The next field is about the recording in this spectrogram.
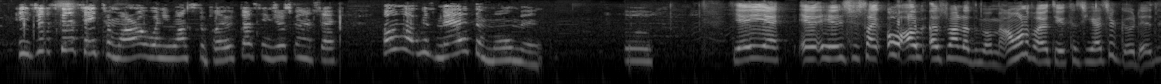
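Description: A woman speaks in a high voice at a very fast pace. Faint music plays in the background. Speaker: gamer in party chat. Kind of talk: casual gaming chat with friends. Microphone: headset.

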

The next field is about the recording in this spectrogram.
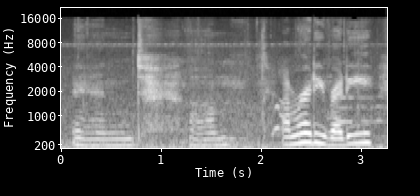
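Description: The speech comes at a very slow pace with ordinary pitch variation, a dry sound with no echo, and noticeable background noise. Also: woman. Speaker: vlogger. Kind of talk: casual vlog chat. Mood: excited, upbeat. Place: street. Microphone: phone near.

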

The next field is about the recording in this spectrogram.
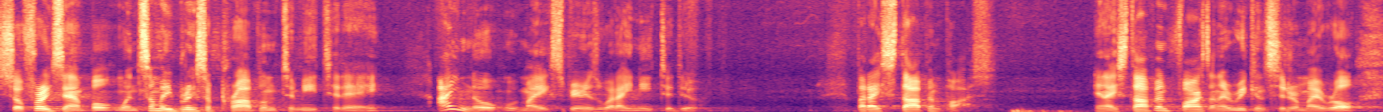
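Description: A man at a fairly quick pace, lively intonation broken by long, frequent pauses. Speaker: police lieutenant; speaker. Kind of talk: inspirational talk. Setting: stage with audience. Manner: halting. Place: hall.

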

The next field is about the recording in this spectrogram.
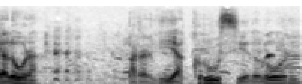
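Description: A man speaks with a Trentino accent. The sound is dry with no echo, though noticeable background noise is present. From Trentino, Italy. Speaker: poet. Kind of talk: poetry reading. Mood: warm, lively. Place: open country. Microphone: phone near.

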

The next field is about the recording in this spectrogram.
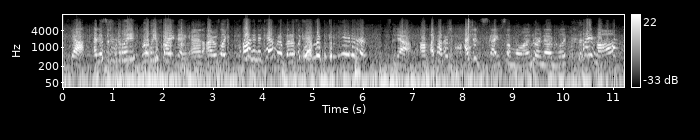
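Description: The speaker talks at a moderate pace over crowd noise in the background. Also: woman. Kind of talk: casual vlog chat. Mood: excited, amused, a bit scared. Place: car. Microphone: webcam.

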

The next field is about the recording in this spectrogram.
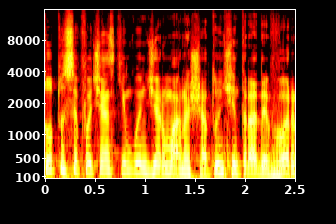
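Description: A man races through his words at a very fast pace over a quiet background. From Romania, Călărași county; Romania. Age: 30s. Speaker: history enthusiast; podcast guest. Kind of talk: casual chat. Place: studio. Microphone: studio mic.

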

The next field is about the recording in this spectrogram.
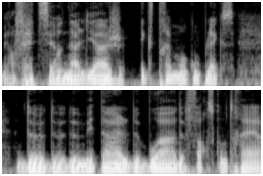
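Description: Against a quiet background, a man speaks fairly slowly in a dark, mellow tone, his pitch fairly low and his intonation fairly even. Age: 30s. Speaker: pianist and composer. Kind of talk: casual chat. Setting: at his home next to his piano.

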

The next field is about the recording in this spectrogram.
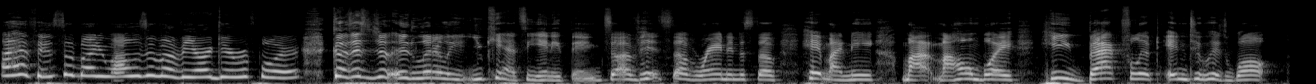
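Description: A high-pitched woman at a moderate pace, very wide pitch swings, quiet background. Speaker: reaction video host. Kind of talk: casual reaction commentary. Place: home room. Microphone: studio mic.

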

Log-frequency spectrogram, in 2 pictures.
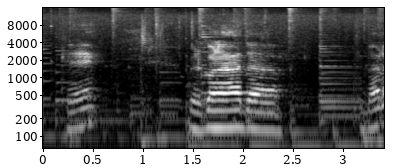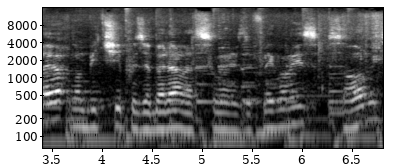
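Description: Over clear background music, a man with a French accent speaks at a moderate pace. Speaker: chef. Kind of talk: cooking demonstration. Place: kitchen. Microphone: camera far.

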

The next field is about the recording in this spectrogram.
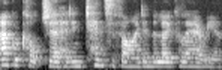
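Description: Against a quiet background with audible room echo, a woman speaks at a moderate pace with ordinary pitch variation. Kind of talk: prepared talk. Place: home room. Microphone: webcam.

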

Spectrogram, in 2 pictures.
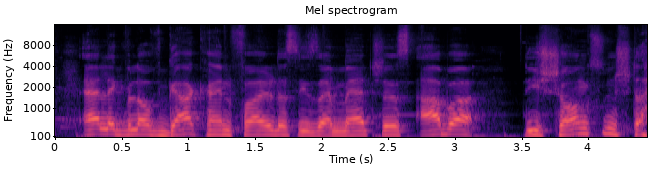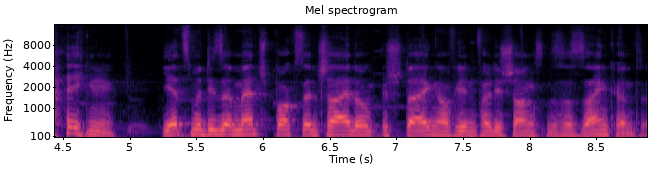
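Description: With faint music in the background, a man talks at a moderate pace and ordinary pitch variation. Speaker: reality TV commentator. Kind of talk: commentary. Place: studio. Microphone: lapel.

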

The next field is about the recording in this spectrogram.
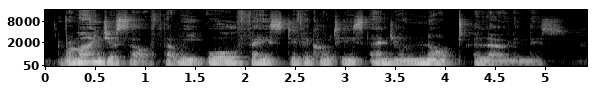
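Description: A man speaks fairly slowly in a soothing, gentle tone. Audible room echo is present over a quiet background. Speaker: meditation guide. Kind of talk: guided meditation. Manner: soothing, gentle, calm; slow, unhurried, with pauses. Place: empty room.

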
